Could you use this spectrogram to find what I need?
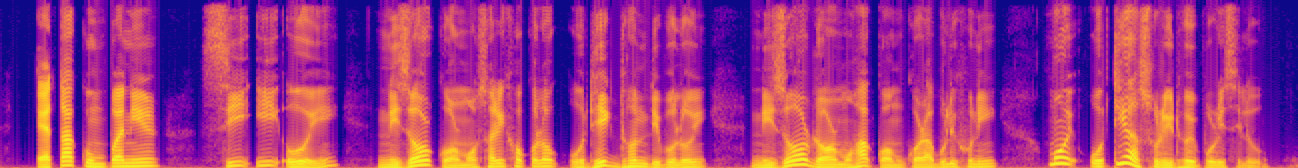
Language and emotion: Assamese, surprised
